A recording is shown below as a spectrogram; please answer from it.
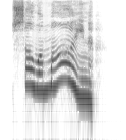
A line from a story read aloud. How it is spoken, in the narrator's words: cried Pinocchio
